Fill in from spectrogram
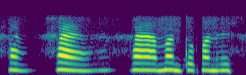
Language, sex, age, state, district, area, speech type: Bengali, female, 30-45, West Bengal, North 24 Parganas, rural, conversation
